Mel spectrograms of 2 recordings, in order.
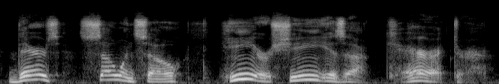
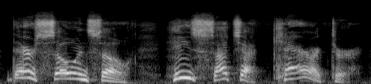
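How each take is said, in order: First: It sounds wary and disapproving. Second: It sounds fond and amused.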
